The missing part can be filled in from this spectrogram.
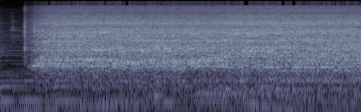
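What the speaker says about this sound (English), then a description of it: "taking your hairdryer on low heat, so it doesn't have to be that hot" A hair dryer on low heat switches on and blows with a steady, even whoosh of air that holds constant from start to finish.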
